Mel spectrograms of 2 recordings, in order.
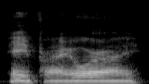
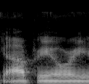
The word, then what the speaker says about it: a priori: so-called innate ideas or a priori some people say a priori. I think opriori is more faithful to the restored high classical pronunciation of Latin.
